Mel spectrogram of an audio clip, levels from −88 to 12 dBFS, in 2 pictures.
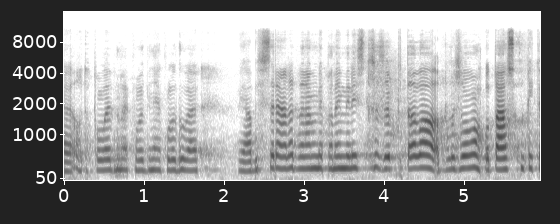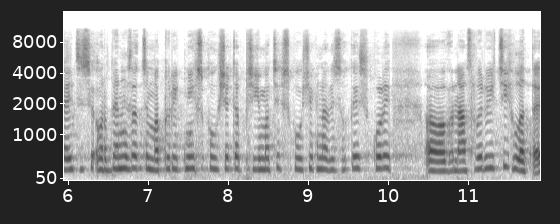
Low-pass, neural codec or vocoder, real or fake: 10.8 kHz; codec, 24 kHz, 1 kbps, SNAC; fake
